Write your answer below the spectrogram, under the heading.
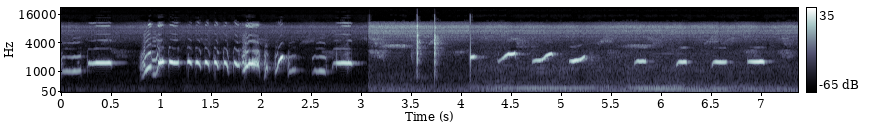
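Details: White-rumped shama of Aceh forest lineage giving a relaxed song meant to provoke other shamas into answering: clear whistles and a quick trilled run, a clicking break, then short rising whistled notes repeated at steady intervals.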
